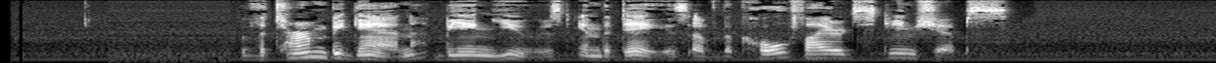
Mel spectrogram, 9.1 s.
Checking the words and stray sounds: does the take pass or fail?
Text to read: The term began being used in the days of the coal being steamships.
fail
